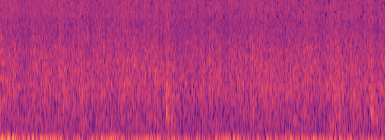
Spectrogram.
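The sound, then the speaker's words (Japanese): Steady rain pours down during a late-night thunderstorm in a dense, even hiss with a low rumbling undertone and occasional faint patters, holding at a constant moderate level throughout. No one speaks. “雷雨の中土日の振り返りなど”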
